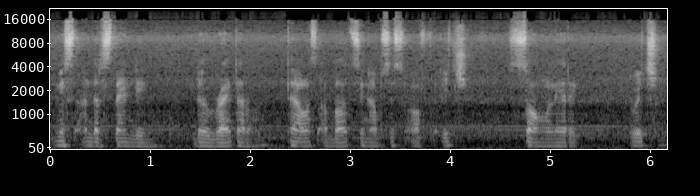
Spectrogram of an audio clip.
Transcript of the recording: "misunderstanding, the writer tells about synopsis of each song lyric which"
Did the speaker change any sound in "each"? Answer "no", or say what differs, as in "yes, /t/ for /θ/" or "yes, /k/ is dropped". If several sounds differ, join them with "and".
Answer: no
